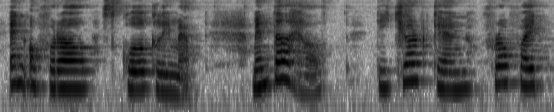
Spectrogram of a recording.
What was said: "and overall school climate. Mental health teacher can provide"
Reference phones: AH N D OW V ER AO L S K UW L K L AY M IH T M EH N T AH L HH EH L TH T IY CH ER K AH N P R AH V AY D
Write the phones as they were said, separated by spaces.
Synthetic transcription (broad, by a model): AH N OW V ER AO L S K UW L K L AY M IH T M EH N T AH L HH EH L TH T IY CH ER K AH N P R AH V AY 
